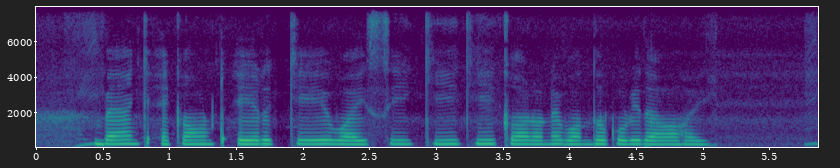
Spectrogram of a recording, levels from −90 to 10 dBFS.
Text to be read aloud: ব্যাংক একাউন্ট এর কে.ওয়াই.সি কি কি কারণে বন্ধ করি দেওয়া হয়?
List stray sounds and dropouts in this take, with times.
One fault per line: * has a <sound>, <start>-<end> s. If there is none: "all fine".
all fine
